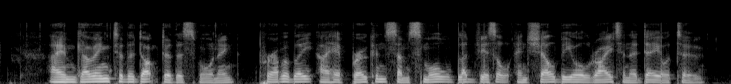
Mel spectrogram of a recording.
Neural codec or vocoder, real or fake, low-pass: none; real; 7.2 kHz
